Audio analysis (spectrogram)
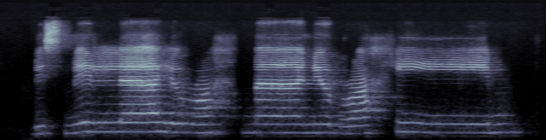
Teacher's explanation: Okay, Bismillahirrahmanirrahim. Okay, him, ha baris bawah, jumpa dengan ya adalah mad asli. Kemudian mim tu kita matikan disebabkan kita nak berhenti. Okay, kita baca him tu 2 harakat sama-sama. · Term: ma'arid sukun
